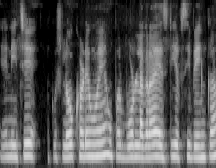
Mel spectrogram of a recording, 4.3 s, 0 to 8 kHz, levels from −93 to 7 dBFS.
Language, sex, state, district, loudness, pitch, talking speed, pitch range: Hindi, female, Uttar Pradesh, Hamirpur, -14 LUFS, 215 Hz, 210 wpm, 210-225 Hz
